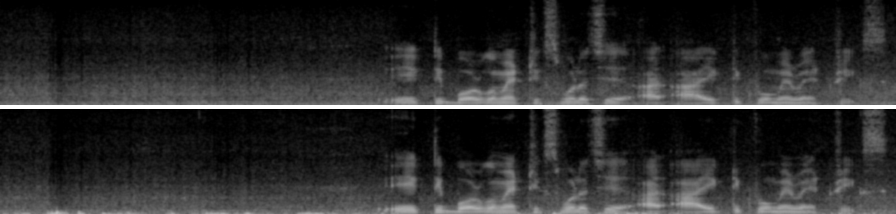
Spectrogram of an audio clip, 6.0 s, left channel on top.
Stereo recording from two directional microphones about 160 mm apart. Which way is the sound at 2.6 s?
20° right (ahead or behind).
